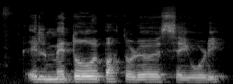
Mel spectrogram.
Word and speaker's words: Savory: No sé si viste alguna vez, y estoy seguro que sí, el método de pastoreo de Savory, o no sé, creo que se menciona, se pronuncia así, Sí, Savory.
